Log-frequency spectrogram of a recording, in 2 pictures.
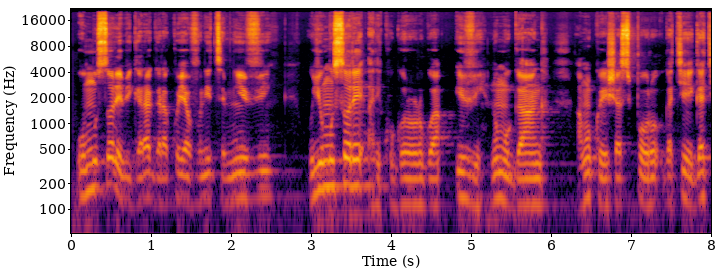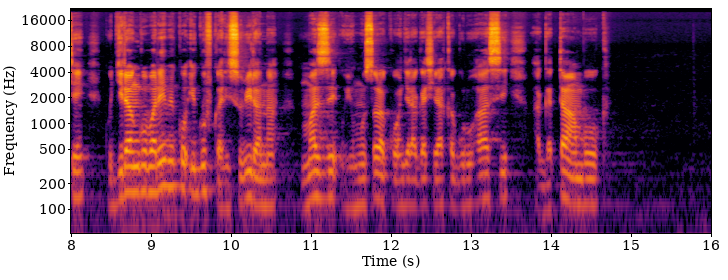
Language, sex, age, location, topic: Kinyarwanda, male, 18-24, Huye, health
